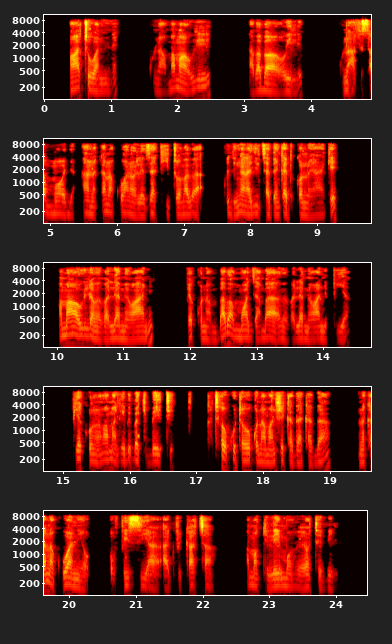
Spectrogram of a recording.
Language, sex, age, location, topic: Swahili, male, 18-24, Kisumu, agriculture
